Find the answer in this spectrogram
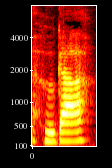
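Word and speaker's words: hygge: about this idea um I'm probably going to pronounce it wrong too it's called Huga um but it's spelled h y g g e um and you know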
